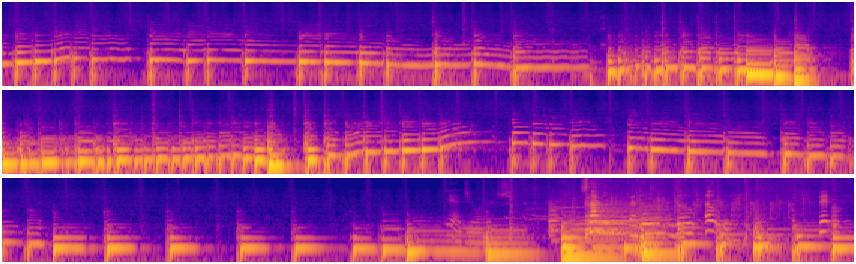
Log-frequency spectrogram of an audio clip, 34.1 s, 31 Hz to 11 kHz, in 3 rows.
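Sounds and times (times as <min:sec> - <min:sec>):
double bass plucked: 0:00.0 - 0:34.0.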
